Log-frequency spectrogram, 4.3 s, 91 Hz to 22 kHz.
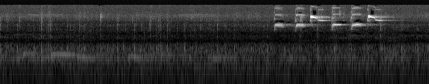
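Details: A great tit in a garden in Weener, East Frisia, northwest Germany, in April 2021 gives a quick burst of about six sharp, high chinking notes, preceded by faint low cooing in the background.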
